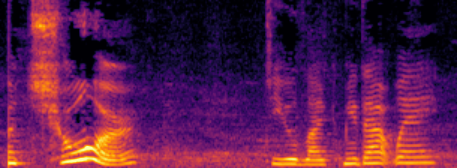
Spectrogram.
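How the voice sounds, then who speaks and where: A woman's voice: sits high, expressive, takes it slowly. A woman playing a dry, wry schoolteacher. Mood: wry, indignant. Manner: dry, sarcastic. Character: wry, long-suffering female schoolteacher. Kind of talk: old-time radio comedy acting.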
